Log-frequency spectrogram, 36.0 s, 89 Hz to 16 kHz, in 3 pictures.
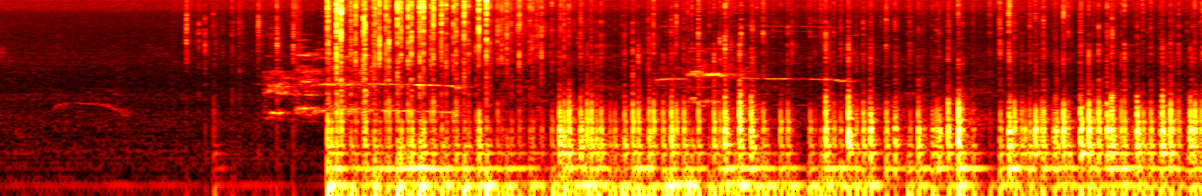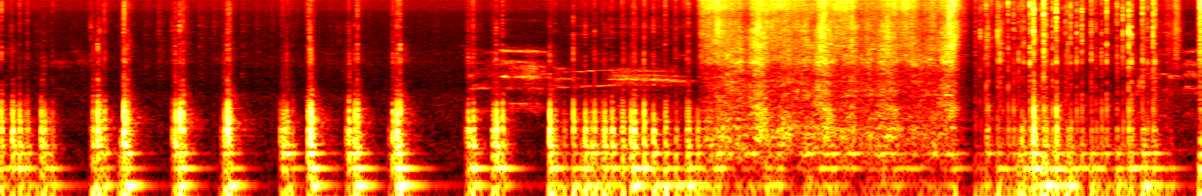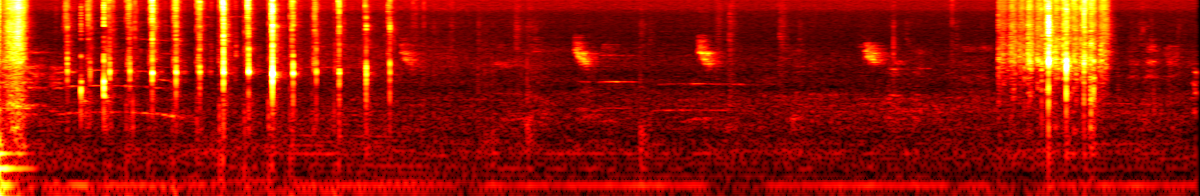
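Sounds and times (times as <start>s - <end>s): fingers tapping on tabletop: 1.9s - 16.2s, 16.8s - 19.4s, 21.5s - 27.9s.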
